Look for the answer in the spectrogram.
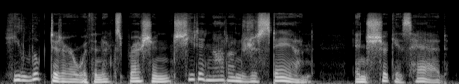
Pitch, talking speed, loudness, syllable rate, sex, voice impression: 145 Hz, 195 wpm, -17 LUFS, 4.9 syllables/s, female, slightly masculine, slightly feminine, very gender-neutral, adult-like, slightly middle-aged, slightly thick, tensed, slightly powerful, bright, slightly soft, slightly muffled, fluent, slightly raspy, cool, intellectual, slightly refreshing, slightly sincere, very calm, very friendly, reassuring, very unique, slightly wild, lively, kind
